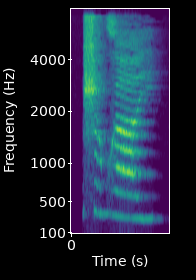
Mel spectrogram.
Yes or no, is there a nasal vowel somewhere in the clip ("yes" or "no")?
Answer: no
